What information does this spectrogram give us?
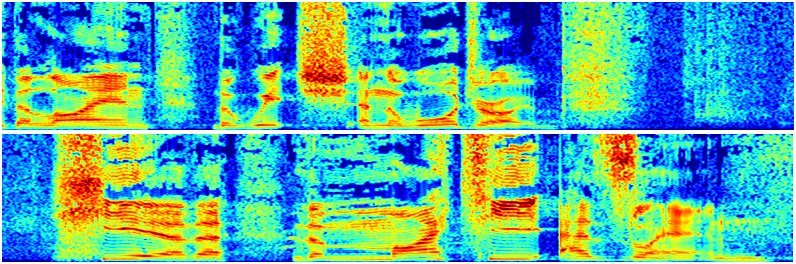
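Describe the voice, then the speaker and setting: Brief: male pastor, earnest sermon, halting restarts, high voice, long church reverb. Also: a bit bright.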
